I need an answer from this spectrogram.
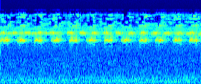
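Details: Night chorus of crickets on a summer evening: bright, evenly spaced chirps repeating about three times a second above a soft low background hum.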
